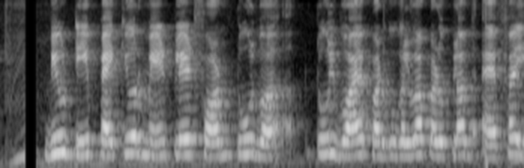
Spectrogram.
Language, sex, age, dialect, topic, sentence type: Magahi, female, 25-30, Western, agriculture, statement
